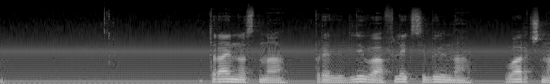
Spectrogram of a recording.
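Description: A steady, raspy buzz runs under the speech from start to finish, sitting only a little below it. This is mains buzz: sharp switching spikes from the 50 Hz supply leak in twice per cycle, spreading harmonics up into the kilohertz range.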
